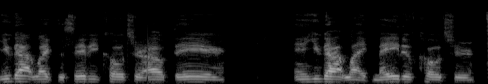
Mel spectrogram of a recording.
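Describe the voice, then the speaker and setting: A man speaks with a Louisiana accent in a monotone, flat way. The sound is dry and close with no echo. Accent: Louisiana country. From Louisiana, US South. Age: 20s. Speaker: rapper and producer. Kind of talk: interview. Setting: live stream interview. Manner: casual, halting with fillers.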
